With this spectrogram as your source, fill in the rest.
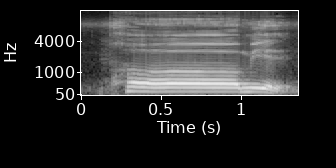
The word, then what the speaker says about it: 퍼밀: 염분 단위는 퍼밀, 이거 정확하게 알고 있으면 됩니다. 퍼밀이라고 읽는데요.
